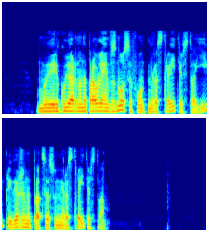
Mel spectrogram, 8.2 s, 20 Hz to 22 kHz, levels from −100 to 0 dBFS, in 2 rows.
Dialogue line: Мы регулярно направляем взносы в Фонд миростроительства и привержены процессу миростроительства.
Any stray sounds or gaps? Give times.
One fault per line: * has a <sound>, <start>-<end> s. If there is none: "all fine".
all fine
